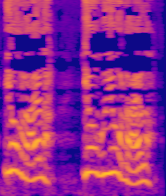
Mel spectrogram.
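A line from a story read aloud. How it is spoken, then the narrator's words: Urgent shout. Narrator (Chinese): 悟空喊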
